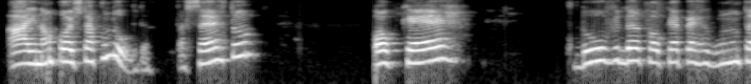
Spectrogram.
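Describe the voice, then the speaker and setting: A woman teacher giving an online class, explaining patiently, repeating points and checking in with her students. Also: fairly high pitch.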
